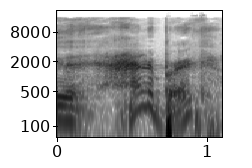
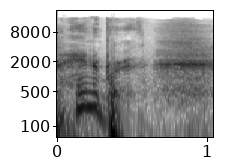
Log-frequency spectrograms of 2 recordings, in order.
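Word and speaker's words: Hanebrink: Harry haak he T taught me how to pronounce the name he looked at me hanck no it's hanrick because I asked about all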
